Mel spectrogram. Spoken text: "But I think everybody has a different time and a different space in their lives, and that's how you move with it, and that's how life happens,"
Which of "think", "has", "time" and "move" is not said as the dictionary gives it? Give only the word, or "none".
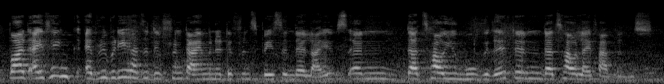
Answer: think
